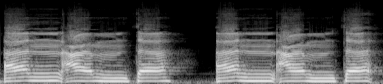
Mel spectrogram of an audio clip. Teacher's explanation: ada bacaan izhar halqi, yaitu adanya nun mati bertemu dengan ain. Maka hati-hati dalam melafalkan huruf atau bacaan an'amta, jangan sampai terpantulkan misalkan an'amta alaihim, an'amta memantul huruf nun-nya karena sifat nun tidak boleh mantul.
